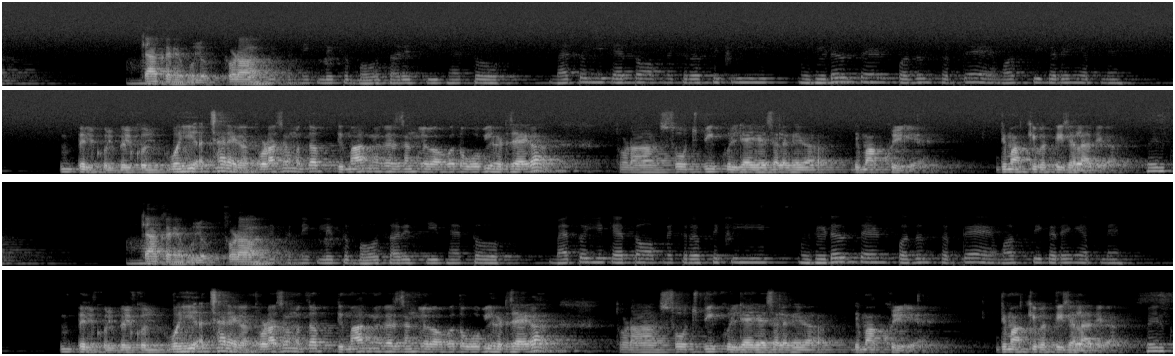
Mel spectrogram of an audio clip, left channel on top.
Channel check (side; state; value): left; noise; hiss, 11 dB below the sound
